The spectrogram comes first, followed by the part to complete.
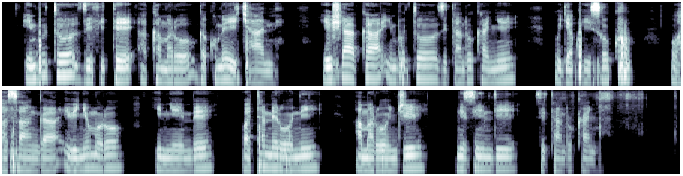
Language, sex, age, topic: Kinyarwanda, male, 36-49, agriculture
